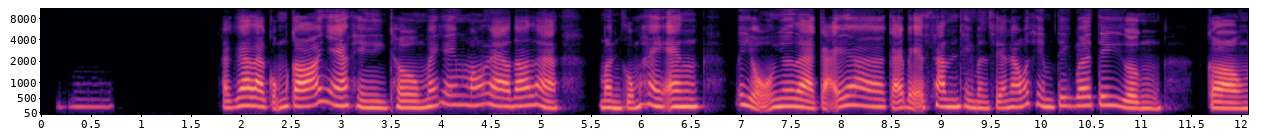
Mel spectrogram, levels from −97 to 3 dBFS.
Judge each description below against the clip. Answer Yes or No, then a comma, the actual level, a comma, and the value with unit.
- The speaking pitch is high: Yes, high, 240 Hz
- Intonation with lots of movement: No, average, 4.3 semitones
